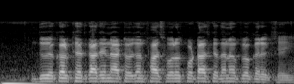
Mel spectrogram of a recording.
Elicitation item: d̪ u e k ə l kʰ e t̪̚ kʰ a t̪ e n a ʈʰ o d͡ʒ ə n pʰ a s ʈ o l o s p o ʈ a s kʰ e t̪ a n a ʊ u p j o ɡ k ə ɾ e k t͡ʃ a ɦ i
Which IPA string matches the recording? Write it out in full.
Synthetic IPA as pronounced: d̪ u e k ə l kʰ e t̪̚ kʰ a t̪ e n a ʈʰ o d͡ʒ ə n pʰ a s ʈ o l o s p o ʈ a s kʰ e t̪ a n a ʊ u p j o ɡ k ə ɾ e k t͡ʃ a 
